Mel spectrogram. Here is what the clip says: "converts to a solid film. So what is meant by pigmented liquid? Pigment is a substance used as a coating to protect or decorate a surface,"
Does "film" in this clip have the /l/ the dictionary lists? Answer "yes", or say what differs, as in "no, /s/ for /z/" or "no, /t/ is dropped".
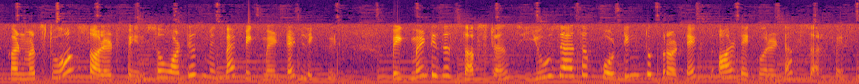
no, /l/ is dropped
